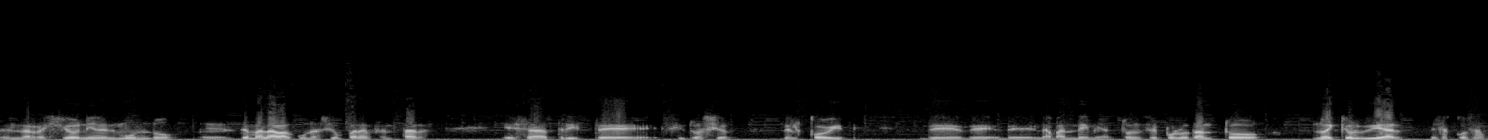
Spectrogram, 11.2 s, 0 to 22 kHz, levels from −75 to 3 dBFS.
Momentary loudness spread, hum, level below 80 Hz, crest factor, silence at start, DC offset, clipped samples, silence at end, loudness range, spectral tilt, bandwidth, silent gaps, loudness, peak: 15 LU; none; -40 dBFS; 20 dB; 0 s; under 0.1%; under 0.1%; 0 s; 4 LU; -7.5 dB/octave; 8.2 kHz; none; -21 LUFS; -2 dBFS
